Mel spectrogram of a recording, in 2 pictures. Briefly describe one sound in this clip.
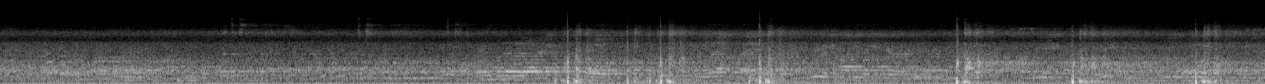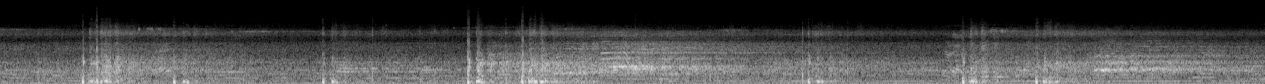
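Players' shoes squeak on the court.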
